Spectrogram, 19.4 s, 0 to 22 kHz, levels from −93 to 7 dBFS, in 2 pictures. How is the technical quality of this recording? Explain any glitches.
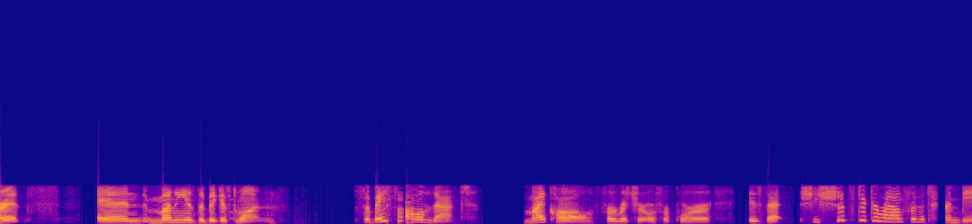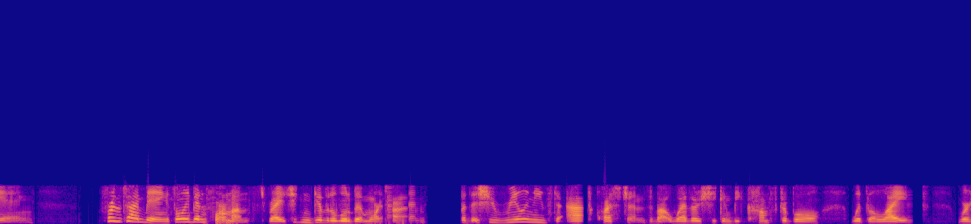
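Quality is let down by packet loss with pitch repetition, heard at six points over a telephone-band line. The loss events are at 3.87–4.13 s, 9.33–9.46 s, 11.76–12.10 s, 13.44–13.96 s between "it a little bit" and "but that she really", 15.50–15.60 s after "she really needs to", and 18.80–18.95 s after "can be comfortable with". Each time, audio went missing and the receiver looped the last pitch period to fill the hole, so you hear a brief held, buzzy tone that fades. The scattered ones, at 3.9, 11.8 and 13.4 s, are spread over 0.26 to 0.52 s.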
